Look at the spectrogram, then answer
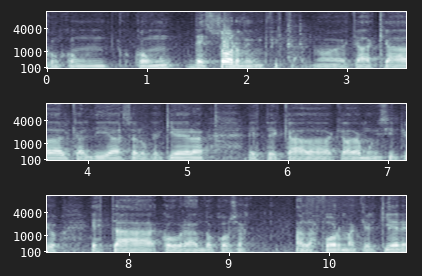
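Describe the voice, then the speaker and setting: Pitched very deep and low, the man talks at a fairly slow pace with fairly even intonation. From Venezuela. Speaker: business association president; guest. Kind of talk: interview. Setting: studio. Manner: halting, many repeated words. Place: studio.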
